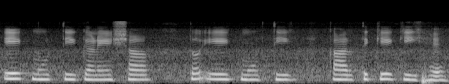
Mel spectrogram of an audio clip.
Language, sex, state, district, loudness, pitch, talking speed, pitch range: Hindi, female, Madhya Pradesh, Katni, -16 LUFS, 230 Hz, 120 wpm, 220-240 Hz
